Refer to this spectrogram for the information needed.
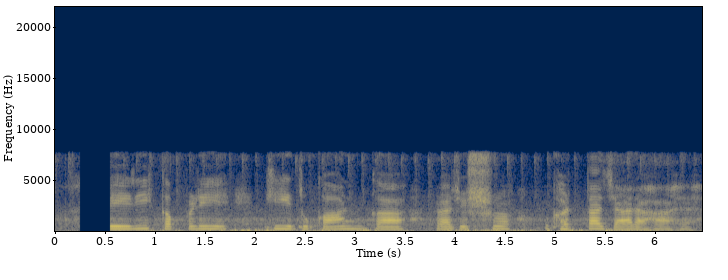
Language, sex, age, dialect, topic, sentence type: Hindi, female, 25-30, Marwari Dhudhari, banking, statement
